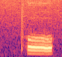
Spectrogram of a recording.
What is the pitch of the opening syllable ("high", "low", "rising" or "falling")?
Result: low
